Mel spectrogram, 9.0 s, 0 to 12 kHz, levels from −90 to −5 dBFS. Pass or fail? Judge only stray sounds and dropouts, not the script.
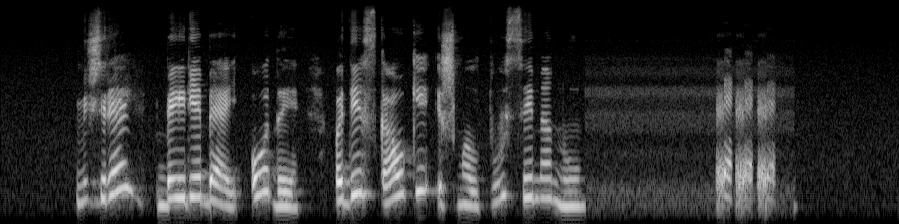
fail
